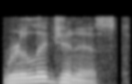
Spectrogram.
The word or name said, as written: religionist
